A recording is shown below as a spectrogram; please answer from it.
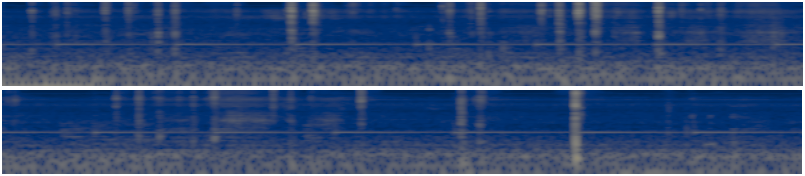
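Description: Scattered computer mouse clicks, with one sharper click about seven seconds in, over a faint steady high whine and low hum.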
